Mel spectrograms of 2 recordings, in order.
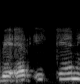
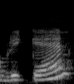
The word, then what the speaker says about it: BriCane: selanjutnya berarti ini bergenre bacanya bryken Ya gue ya bukan BRI Chan ya tentunya karena bukan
